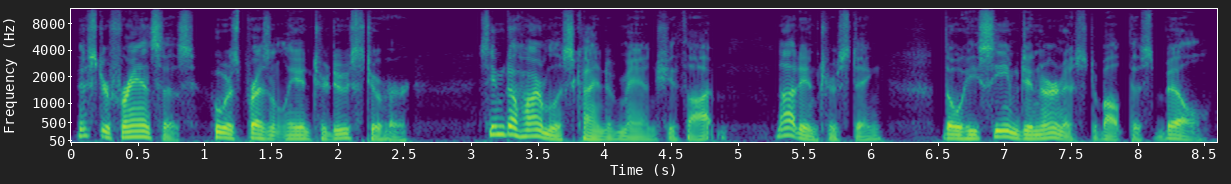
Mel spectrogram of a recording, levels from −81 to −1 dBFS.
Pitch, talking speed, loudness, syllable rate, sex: 100 Hz, 180 wpm, -19 LUFS, 5.7 syllables/s, male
